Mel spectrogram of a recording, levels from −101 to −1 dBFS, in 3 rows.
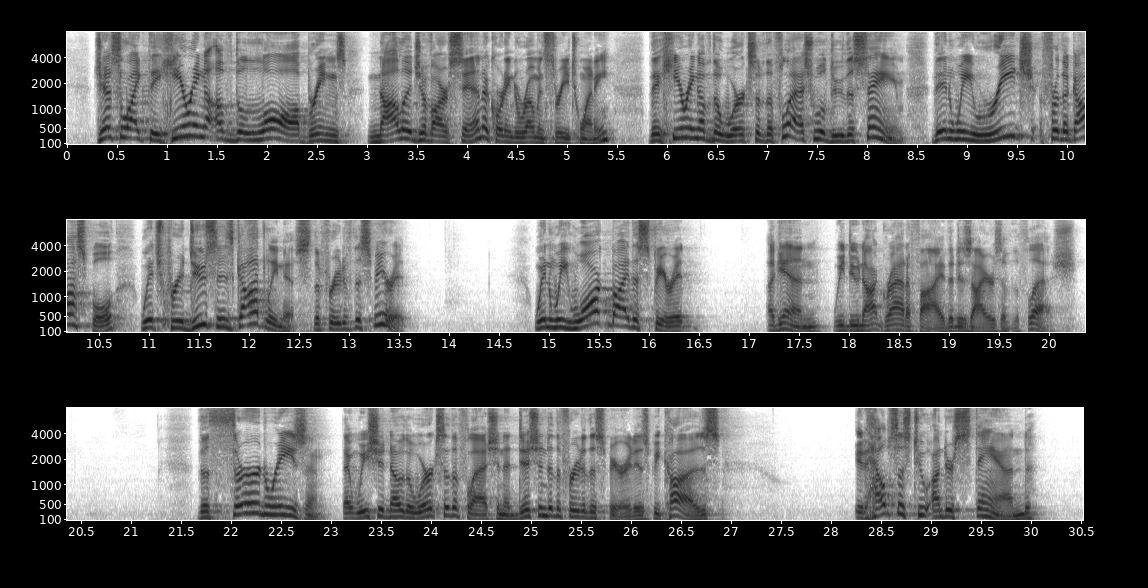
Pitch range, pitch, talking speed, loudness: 135-215 Hz, 175 Hz, 165 wpm, -16 LUFS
